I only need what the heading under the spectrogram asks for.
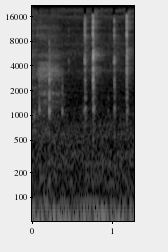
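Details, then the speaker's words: Prototype magnetically stabilized spacebar on a numpad: sharp clicks on each press because the poorly bent wire slips out of a clip that isn't low enough. Planned fix is a less tolerant or further-protruding clip. "Oh, you know what that is? That's my terrible bend. See how it's coming off Was my little clip isn't low enough. That's what that sound is."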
